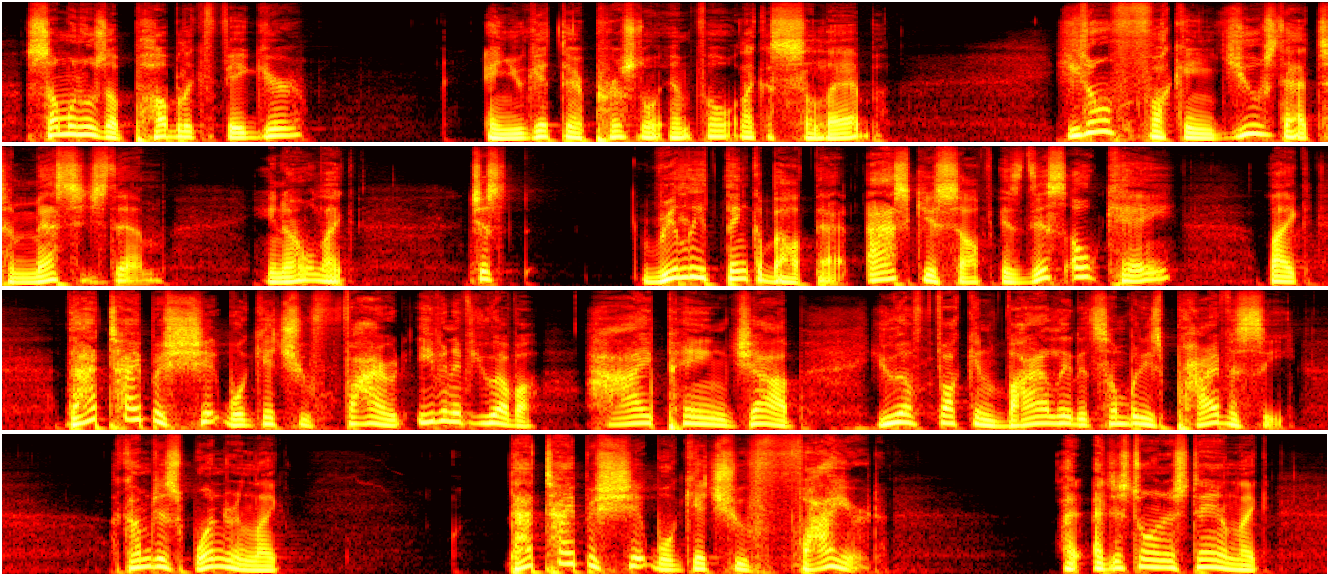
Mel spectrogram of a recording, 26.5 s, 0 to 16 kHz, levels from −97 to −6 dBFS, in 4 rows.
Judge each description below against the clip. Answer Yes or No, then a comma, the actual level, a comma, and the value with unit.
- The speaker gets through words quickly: No, average, 175 wpm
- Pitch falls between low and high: Yes, medium, 155 Hz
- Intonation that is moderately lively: No, wide, 6.6 semitones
